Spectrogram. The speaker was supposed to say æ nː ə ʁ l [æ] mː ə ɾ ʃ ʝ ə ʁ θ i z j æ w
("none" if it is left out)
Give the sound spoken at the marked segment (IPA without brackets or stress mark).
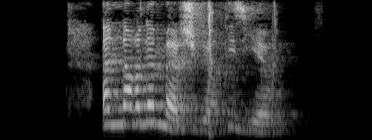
æ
